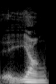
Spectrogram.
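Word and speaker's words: Jung: of it's j n g is how you pronounce it's young but like Psy psychologist Carl Young kind of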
